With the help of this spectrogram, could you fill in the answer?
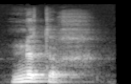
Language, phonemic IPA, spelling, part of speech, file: Dutch, /ˈnʏtəx/, nuttig, adjective / verb, Nl-nuttig.ogg
- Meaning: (adjective) useful, handy; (verb) inflection of nuttigen: 1. first-person singular present indicative 2. second-person singular present indicative 3. imperative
